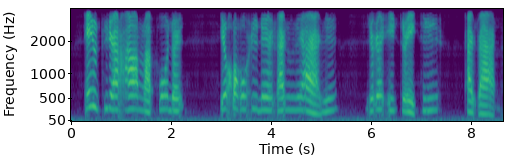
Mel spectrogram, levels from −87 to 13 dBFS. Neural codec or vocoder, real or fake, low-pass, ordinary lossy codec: autoencoder, 22.05 kHz, a latent of 192 numbers a frame, VITS, trained on many speakers; fake; 3.6 kHz; none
